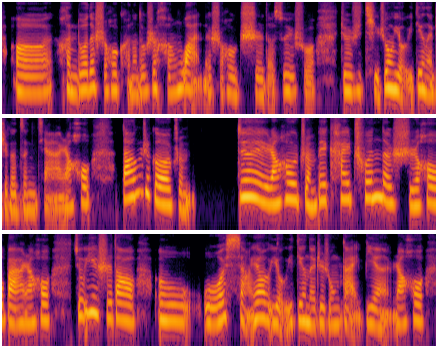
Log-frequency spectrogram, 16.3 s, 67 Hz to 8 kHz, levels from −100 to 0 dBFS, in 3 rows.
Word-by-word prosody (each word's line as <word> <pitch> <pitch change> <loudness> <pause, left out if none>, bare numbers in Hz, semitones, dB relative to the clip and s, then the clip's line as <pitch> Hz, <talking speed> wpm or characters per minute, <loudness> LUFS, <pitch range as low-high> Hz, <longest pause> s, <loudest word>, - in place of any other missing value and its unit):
呃， 170 +1 +1
很 185 -4 -3
多 190 +2 +1
的 210 +1 0
时 180 - -3
候， 190 +1 -1
可 - - -11
能 160 - -5
都 170 +1 -6
是 205 - -3
很 185 -3 -4
晚 245 +5 +1
的 245 - -6
时 - - -5
候 165 -2 -6
吃 155 0 -1
的， - - -10
所 185 - -4
以 170 - -4
说， - - -6 0.3
就 185 -1 -1
是 180 +1 -5
体 175 -2 +1
重 205 +6 +4
有 180 - -1
一 - - -5
定 195 -1 0
的 - - -4
这 165 - -5
个 160 -2 -3
增 160 +1 -5
加。 - - -3
然 - - -1
后 - - -1 0.4
当 280 +5 +5
这 330 -1 +2
个 210 -7 +6
准 195 +3 -5 0.6
对， 275 -5 +5
然 205 +1 +4
后 250 +1 +2
准 205 -4 0
备 235 +5 +1
开 255 +2 -1
春 265 +2 +2
的 230 -4 +2
时 190 -2 0
候 210 +2 +2
吧， 185 -2 +3
然 180 - 0
后 200 +1 -1 0.3
就 245 - -2
意 285 0 +4
识 225 -4 -1
到， 205 -3 +3 0.3
呃， - - +3 0.5
我 180 +3 +2
想 220 -3 +4
要 220 0 +3
有 180 -3 -3
一 180 - -4
定 200 0 0
的 175 - -1
这 180 +1 -4
种 170 0 -6
改 215 - -2
变。 180 +2 -4
然 175 -6 0
后 200 0 -2
195 Hz, 255 characters per minute, -23 LUFS, 175-220 Hz, 0.6 s, 个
